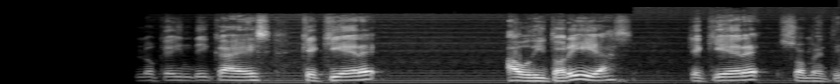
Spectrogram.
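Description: A man speaks with animation, close into a microphone.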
